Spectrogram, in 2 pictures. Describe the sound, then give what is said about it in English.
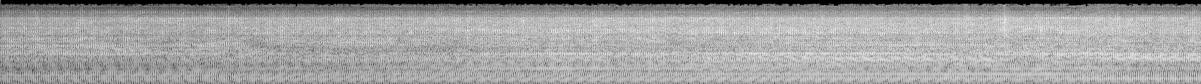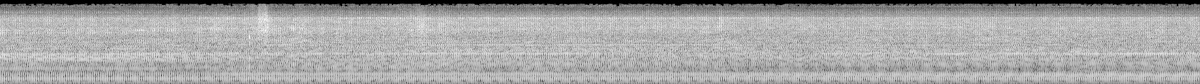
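A tire inflator hums steadily as it pumps air into a car tire. The motor drone stays loud and unbroken, with no pauses and barely any change in pitch. “so let's turn it on. Connected to the tire already. Here we go. And I'll just show you how fast it fills up the tire.”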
